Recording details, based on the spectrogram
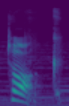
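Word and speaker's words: talk: नहीं समझ में आता इसे हम ल्क नहीं पढ़ते यहां एल साइलेंट है ये है टॉक ये है एक ऋतु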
